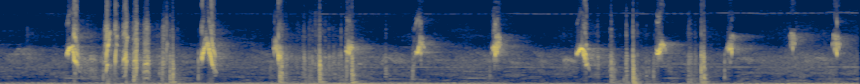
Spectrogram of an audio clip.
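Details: Long-tailed shrike (cendet) from Lampung, young bird learning to sing (ngriwik), used as a lure; scattered short sharp whistled chips and clicks at irregular intervals over faint low hum.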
